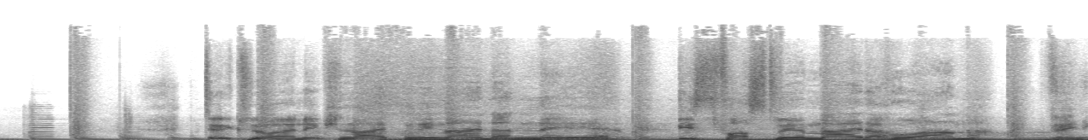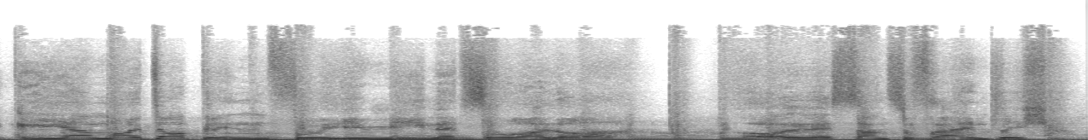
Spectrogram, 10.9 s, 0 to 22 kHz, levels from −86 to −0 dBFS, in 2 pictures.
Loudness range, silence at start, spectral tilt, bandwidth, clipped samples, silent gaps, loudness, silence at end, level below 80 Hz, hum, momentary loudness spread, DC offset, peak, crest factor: 1 LU; 0 s; -5 dB/octave; 18 kHz; under 0.1%; none; -22 LUFS; 0 s; -26 dBFS; none; 7 LU; under 0.1%; -8 dBFS; 14 dB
